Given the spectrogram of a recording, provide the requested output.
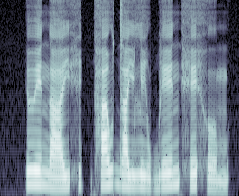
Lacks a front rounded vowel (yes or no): yes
